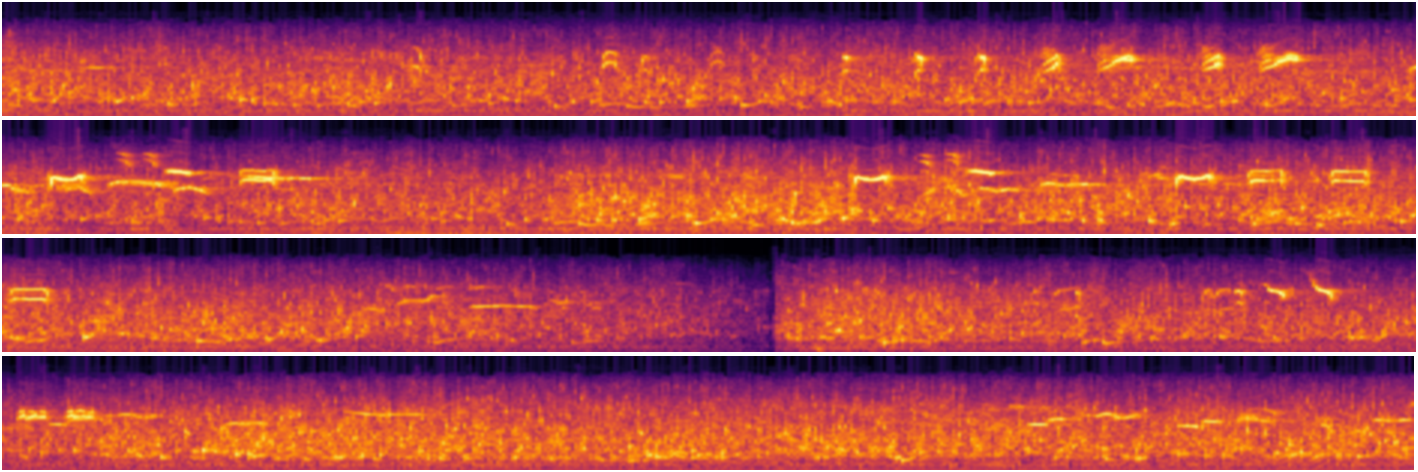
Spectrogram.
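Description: Rushing river water over shallow rapids, a steady wash of noise, with birds calling in short runs of repeated calls over it. The sound fades out about two-thirds through and cuts straight back in.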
